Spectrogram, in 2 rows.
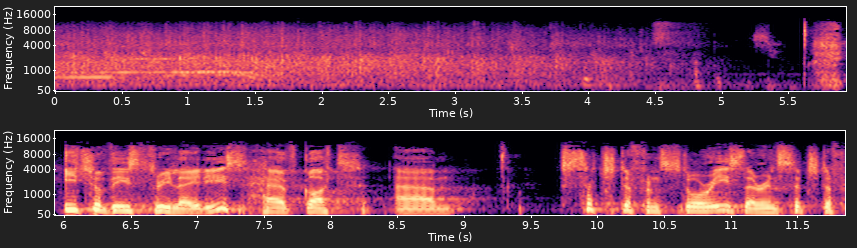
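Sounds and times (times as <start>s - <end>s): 
whistles and cheers: 0.0s - 1.8s
large crowd applauding: 0.0s - 4.8s
speech: 6.0s - 9.0s, 9.9s - 11.8s.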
